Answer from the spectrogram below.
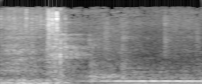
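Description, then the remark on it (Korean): A residential building's elevator door slides open on the fifth floor after the call button is pressed, with a short mechanical rush, then a steady low motor hum carries on at moderate volume, with no voices. “다시 엘리베이터 버튼을 누르고 문이 열린 뒤 올라탔고”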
